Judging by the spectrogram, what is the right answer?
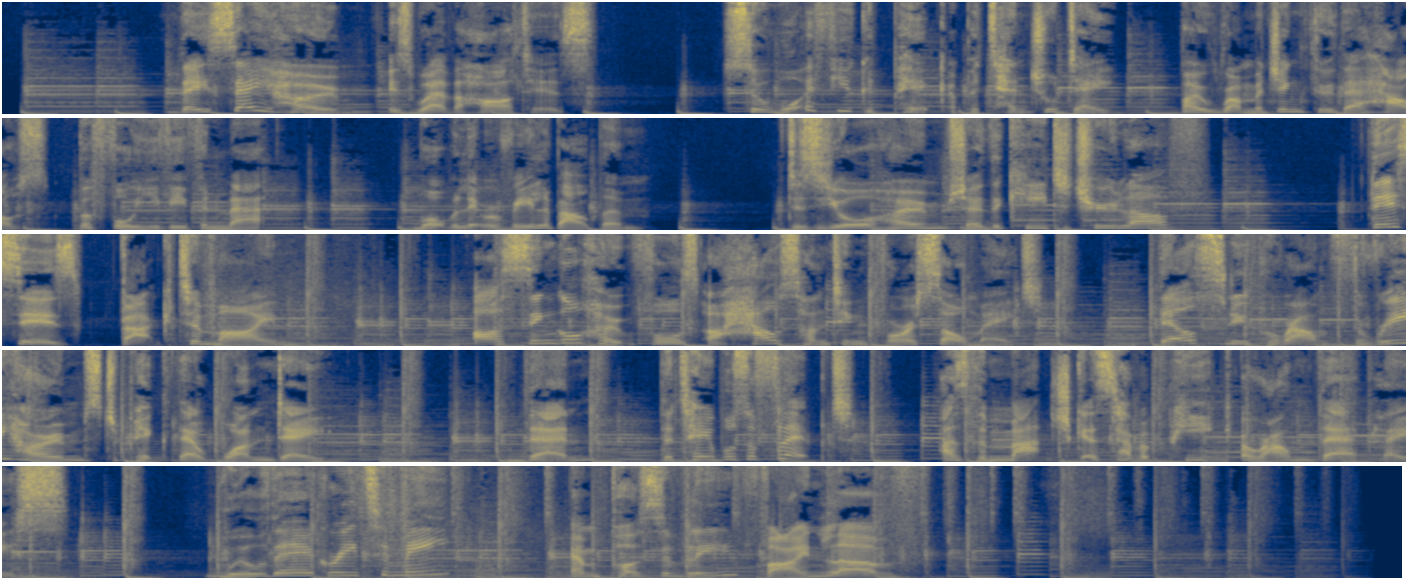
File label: Documentary, female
